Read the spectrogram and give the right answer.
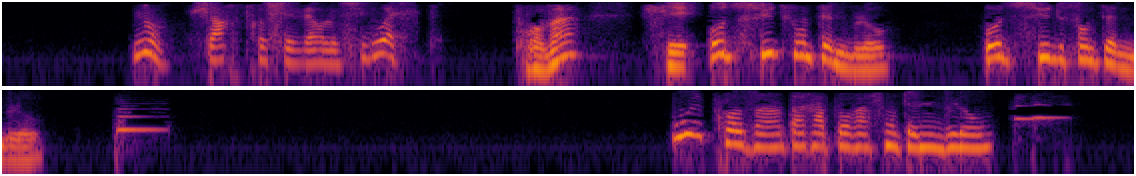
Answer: Au-dessus.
